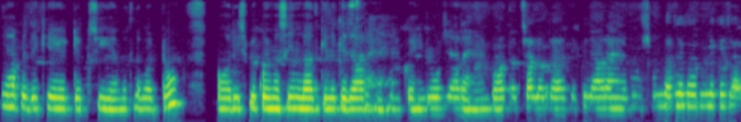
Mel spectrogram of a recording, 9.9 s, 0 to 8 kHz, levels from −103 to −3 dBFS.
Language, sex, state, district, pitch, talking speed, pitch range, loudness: Hindi, female, Bihar, Araria, 235 Hz, 245 wpm, 230-255 Hz, -19 LUFS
